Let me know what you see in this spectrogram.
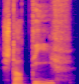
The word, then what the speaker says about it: Stativ: Und wie man hört, hat Stativ noch die gleiche Betonung wie das lateinische Stativus.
